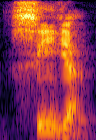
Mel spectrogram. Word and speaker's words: silla: La palabra silla se escribe con S-I que suena así, doble L-A que suena ya, sí, ya, silla.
